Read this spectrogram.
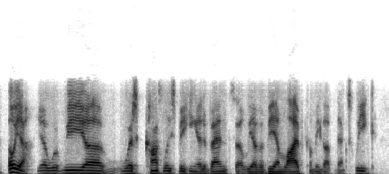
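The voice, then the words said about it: New York accent. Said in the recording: “my accent tells you differently, but I'm originally from New York ... but my accent doesn't go away”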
